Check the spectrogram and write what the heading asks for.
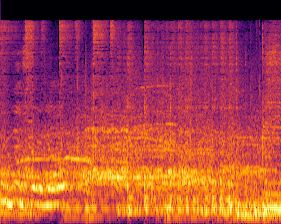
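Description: Live rock band playing electric guitar, bass guitar and drums on a theatre stage, with audience whoops over the music.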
